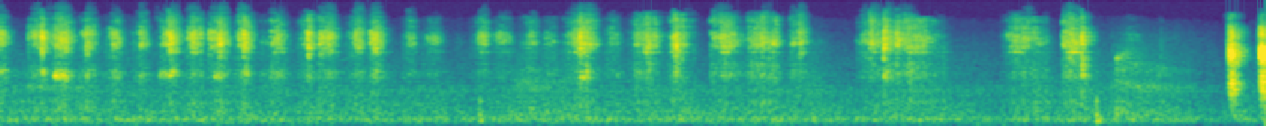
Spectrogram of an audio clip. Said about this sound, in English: Just run the oil stone along.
